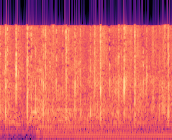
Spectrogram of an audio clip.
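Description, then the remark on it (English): A church audience claps their hands together at a preacher's call to clap during a sermon: a dense, steady patter of many overlapping claps over a low, constant hum, with faint voices mixed in. “Clap your hands.”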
